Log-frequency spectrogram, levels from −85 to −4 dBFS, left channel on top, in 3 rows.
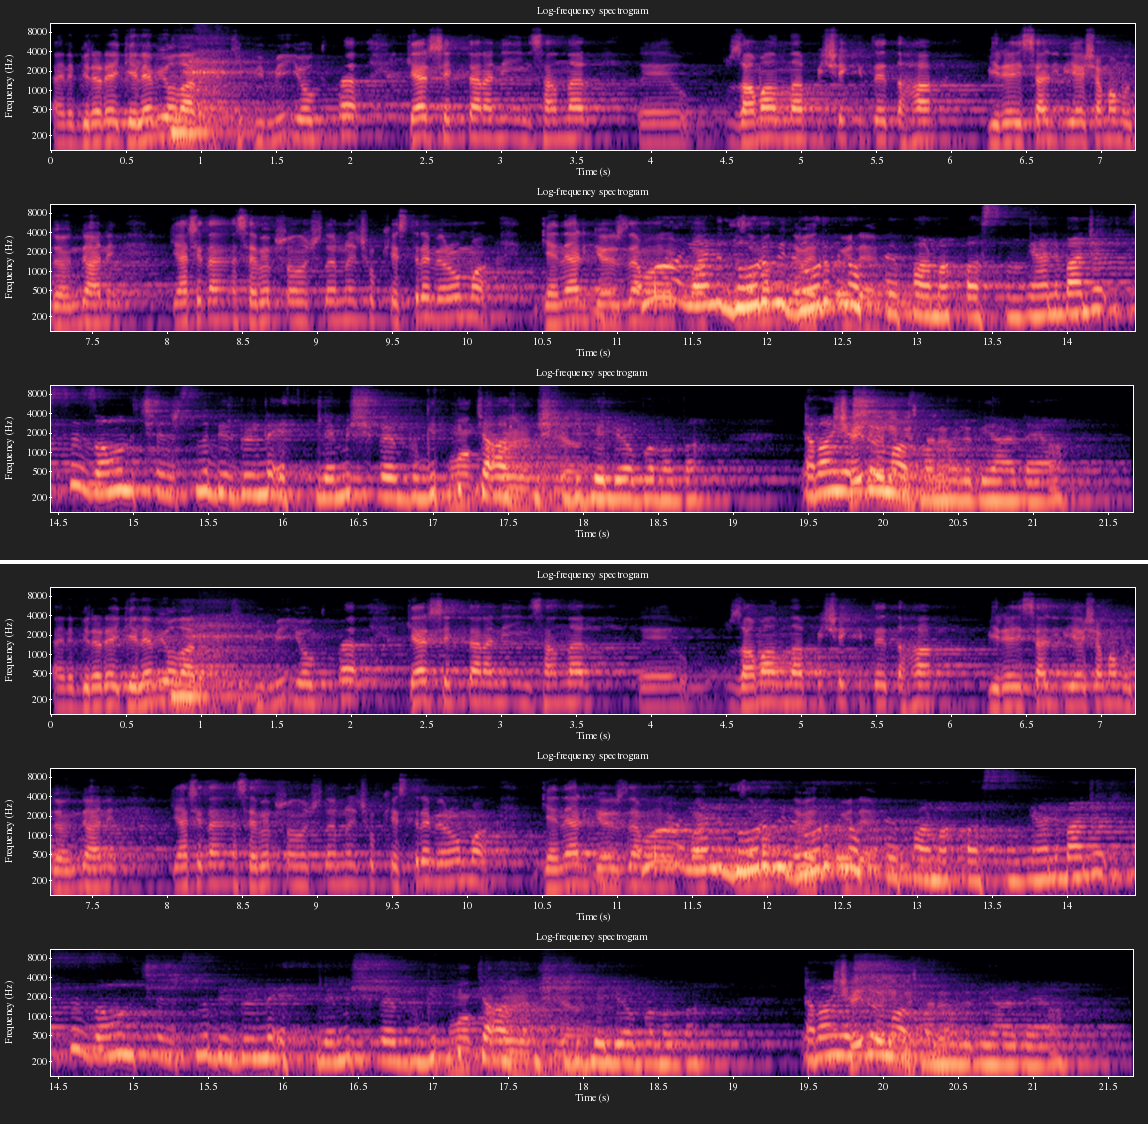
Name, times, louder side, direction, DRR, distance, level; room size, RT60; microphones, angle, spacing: voice 1, 0.0-1.0 1.3-3.6 3.9-5.9 6.2-7.7 8.0-10.1 10.5-12.8 17.1-18.1 19.7-20.5, left 2 dB, 20° left, 12 dB, 1.0 m, -27 dB
voice 2, 0.8-1.2 10.8-14.3 14.6-17.0 17.3-18.8 19.5-21.2, left 2 dB, 90° left, 8 dB, 1.2 m, -23 dB
24.0 x 20.5 x 9.1 m, 2.3 s
head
